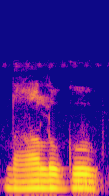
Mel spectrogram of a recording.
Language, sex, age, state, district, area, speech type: Telugu, male, 45-60, Andhra Pradesh, East Godavari, rural, read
